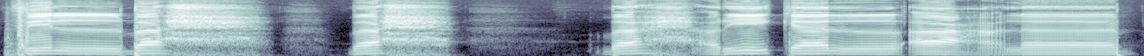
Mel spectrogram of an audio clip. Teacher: Bah ha sifat ha di sini hati-hati jangan dibaca dengan ha besar jangan fil bahri tapi dia ha pedas lembut dan juga dia punya sifat hames mengalirnya nafas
